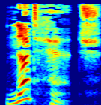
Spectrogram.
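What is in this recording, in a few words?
"nuthatch", English, British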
